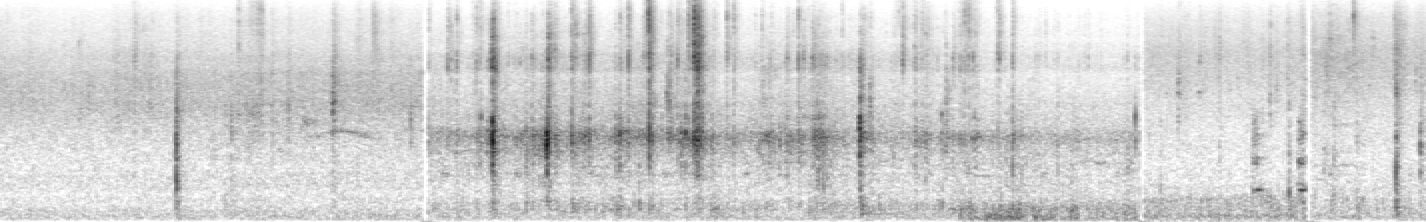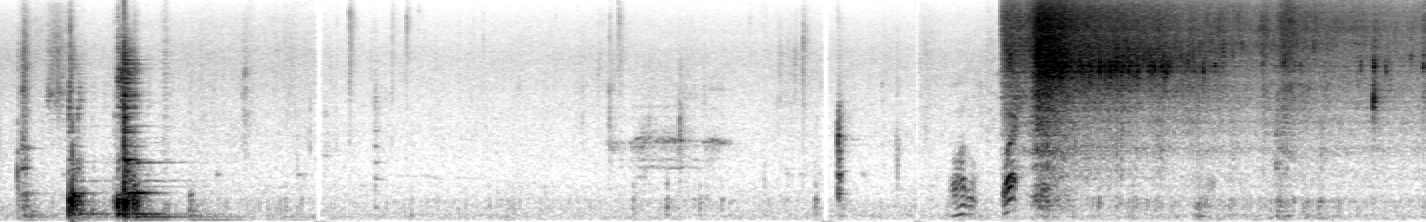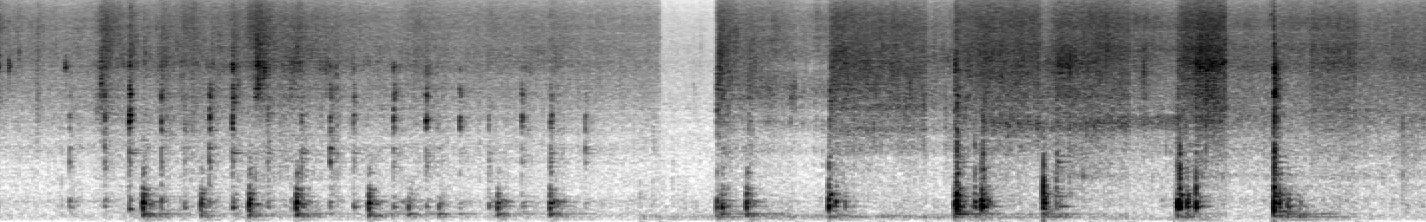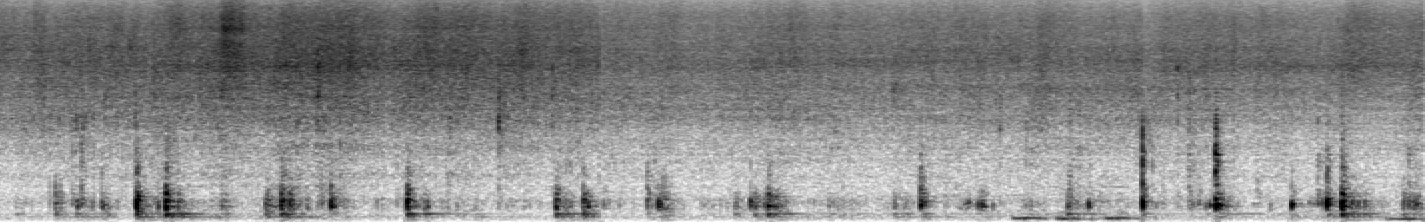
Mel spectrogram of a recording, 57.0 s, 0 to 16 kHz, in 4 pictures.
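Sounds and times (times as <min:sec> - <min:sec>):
food sizzling in a pan: 0:24.3 - 0:57.0
utensil scraping a pan: 0:29.2 - 0:39.8, 0:50.3 - 0:55.3, 0:56.0 - 0:57.0.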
